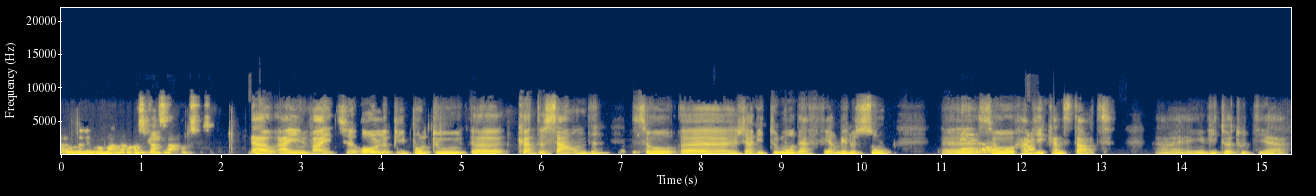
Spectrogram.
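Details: Adult male speaker; ordinary speech.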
